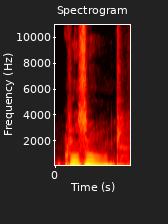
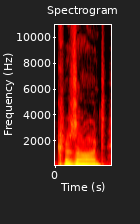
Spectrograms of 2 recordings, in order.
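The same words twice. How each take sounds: First: "croissant" as kro-SAHNT; "croissant" kro-SAHNT, falling; Americanized croissant. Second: "croissant" as kro-SAHNT; "croissant" kro-SAHNT, falling; another croissant take. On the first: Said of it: "you go like". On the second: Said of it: "we say croissant". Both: Shown as a demonstration.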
